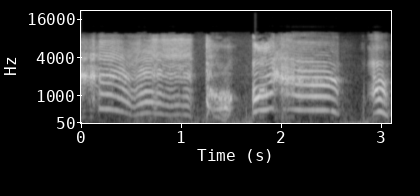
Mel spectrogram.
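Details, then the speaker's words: Loud, high-pitched, rising and falling newborn cries in repeated bursts with brief breaths between, from a baby boy during calming techniques: being wrapped, then placed on his side to trigger a reflex that stops crying. "now let's put him on his side magic a miracle no it's a reflex a reflex that all babies are born with that believe it or not will turn off their cries and screams almost like turning off a light switch"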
